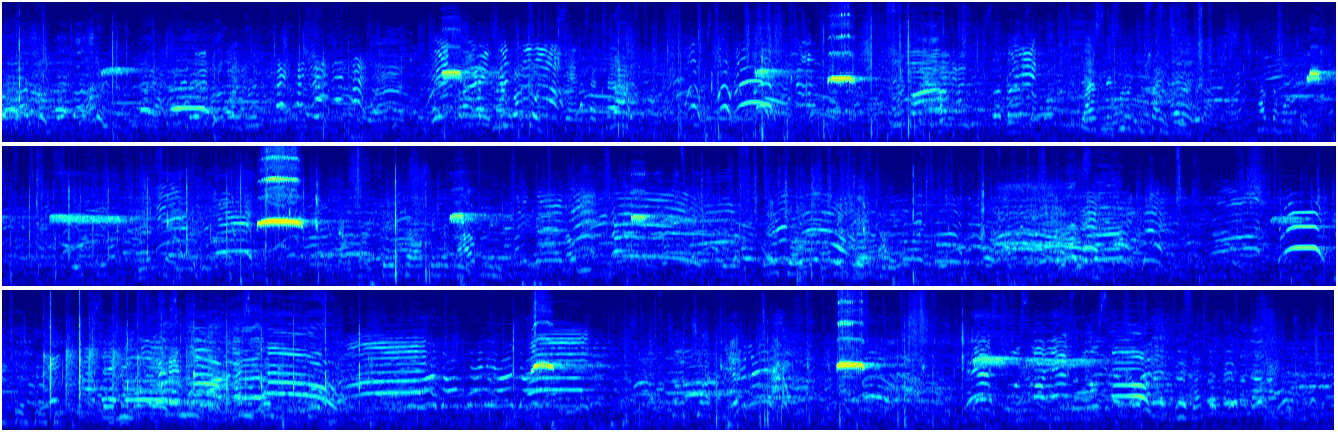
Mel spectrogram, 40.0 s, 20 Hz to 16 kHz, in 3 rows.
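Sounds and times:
whistle blasts: 0:01.0 - 0:01.4, 0:04.4 - 0:04.8, 0:07.6 - 0:08.7, 0:13.0 - 0:14.7, 0:15.9 - 0:16.5, 0:32.0 - 0:32.5, 0:35.0 - 0:35.5, 0:36.4 - 0:37.7.

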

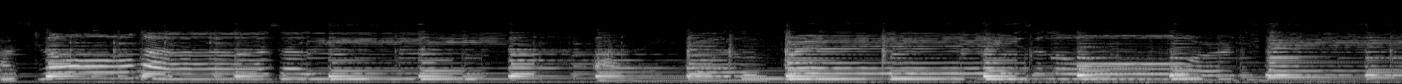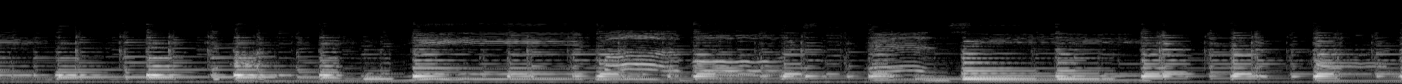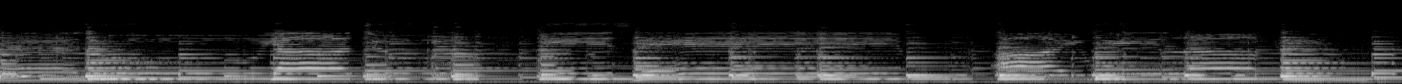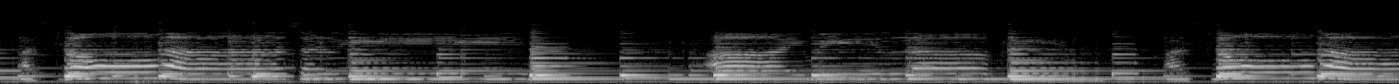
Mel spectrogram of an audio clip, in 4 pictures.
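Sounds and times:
acoustic string instrument strumming: 0:00.0 - 0:56.0
woman singing: 0:00.0 - 0:56.0.

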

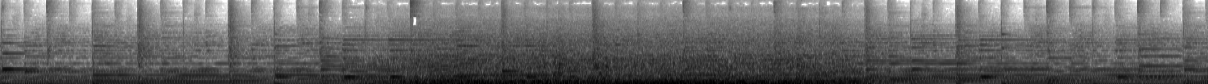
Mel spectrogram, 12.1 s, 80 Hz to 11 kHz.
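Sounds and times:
background music with sustained tones: 0:00.0 - 0:12.0
train rumble inside carriage: 0:03.6 - 0:09.1.

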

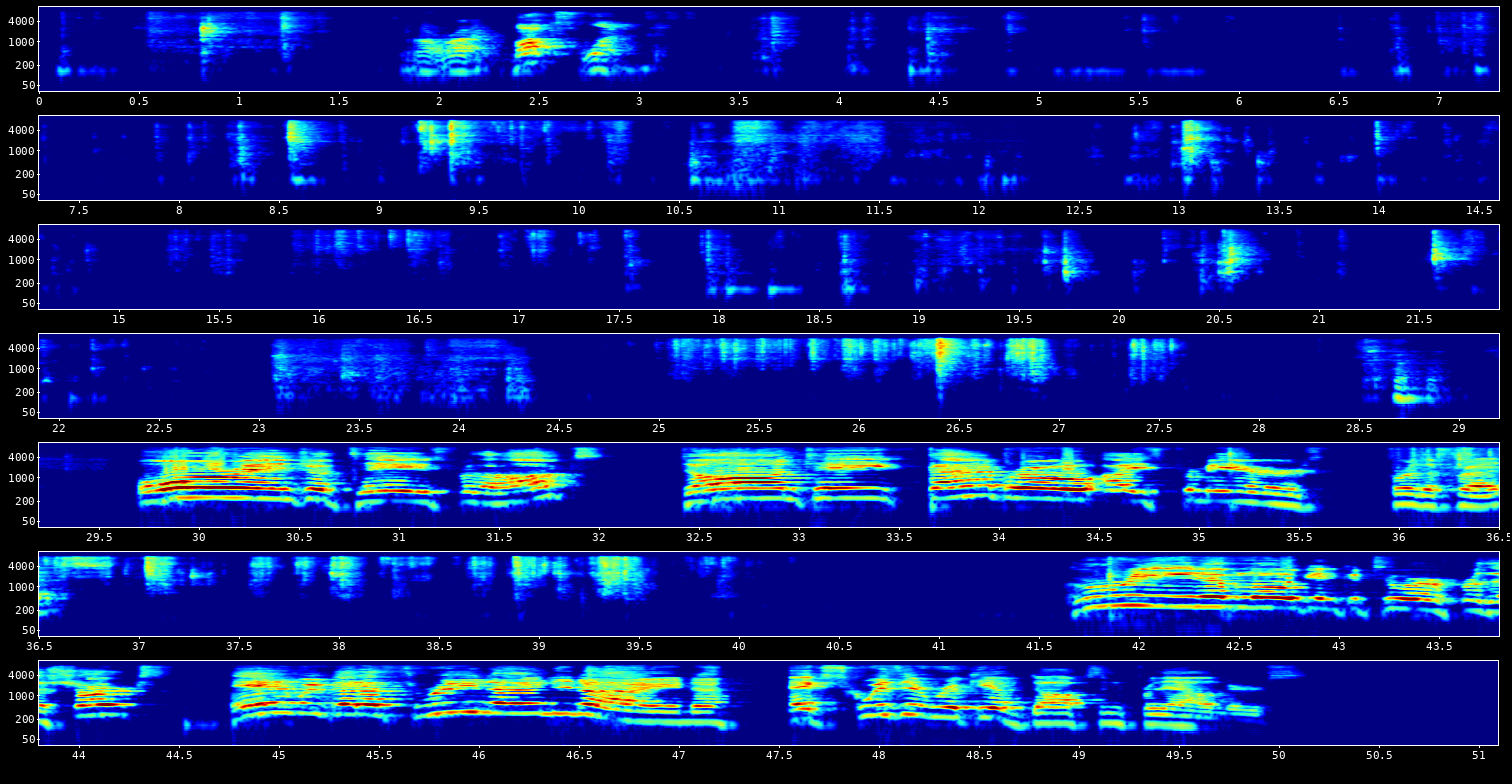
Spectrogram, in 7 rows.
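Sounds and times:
card wrappers crinkling and tearing: 0:07.0 - 0:11.0, 0:12.8 - 0:17.8, 0:24.9 - 0:27.7, 0:36.0 - 0:40.3.

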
